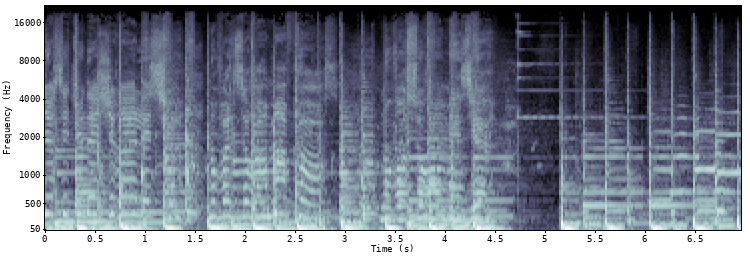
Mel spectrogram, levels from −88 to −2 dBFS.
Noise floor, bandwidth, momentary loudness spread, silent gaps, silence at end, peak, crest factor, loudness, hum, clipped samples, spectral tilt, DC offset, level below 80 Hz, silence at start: -34 dBFS; 18 kHz; 4 LU; none; 0 s; 0 dBFS; 12 dB; -15 LUFS; none; under 0.1%; -5.5 dB/octave; under 0.1%; -16 dBFS; 0 s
